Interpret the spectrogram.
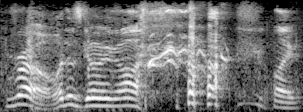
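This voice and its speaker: A man's voice: high voice, background noise. Breathless, laughing young male game caster. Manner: laughing, exclaiming, swearing. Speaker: match caster. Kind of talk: excited live game commentary.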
